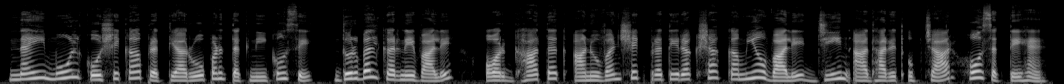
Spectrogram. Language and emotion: Hindi, neutral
